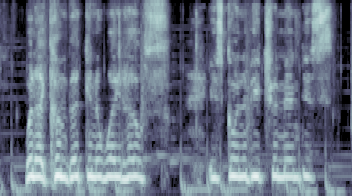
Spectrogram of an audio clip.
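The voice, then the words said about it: Imitates another person's voice. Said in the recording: “my impersonation of Trump. It's not the best. I'm working on it.”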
